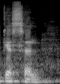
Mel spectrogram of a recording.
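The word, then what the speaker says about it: castle: कैसल पढ़ते हैं इसको, क्या पढ़ेंगे? कैस्टल नहीं, कैसल।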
